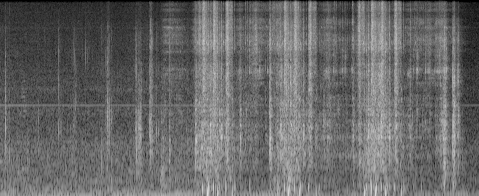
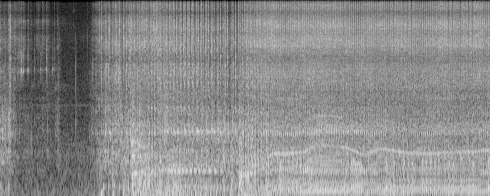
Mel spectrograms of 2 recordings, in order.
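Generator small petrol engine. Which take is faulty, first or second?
first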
